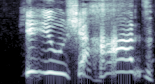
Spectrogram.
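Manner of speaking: put-on high-pitched voice with English accent. Speaker mocking what people from over there always say, in a high-pitched Ricky Gervais voice. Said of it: "they all sound high pitchy Ricky Gervais".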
